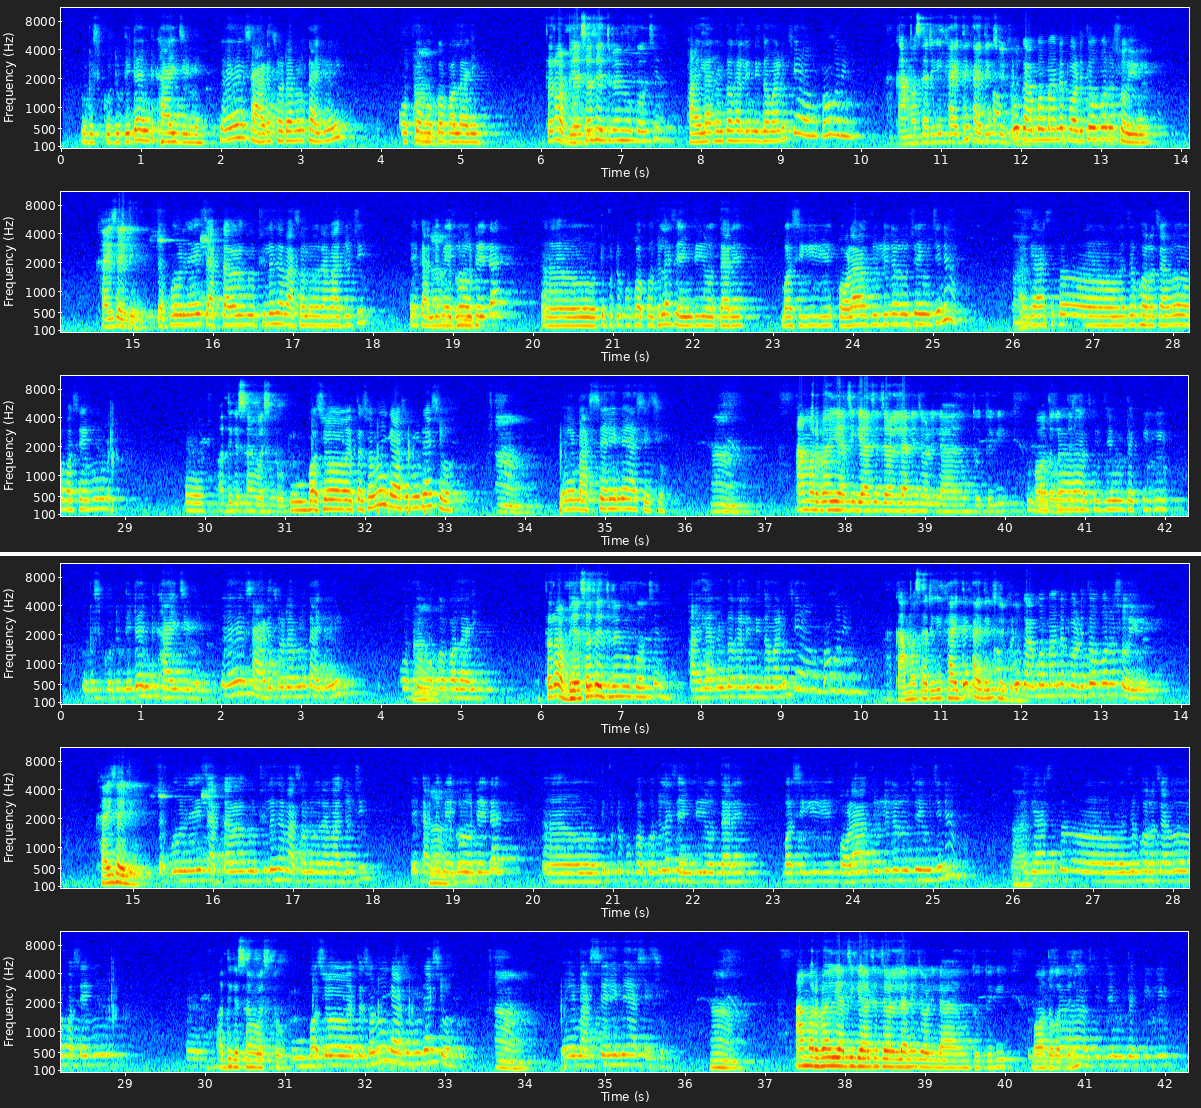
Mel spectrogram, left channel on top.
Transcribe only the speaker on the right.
ହଁ
ତୋର ଅଭ୍ୟାସ ସେଇଥିପାଇଁ ଭୋକ ହଉଚି ଆଉ।
କାମ ସାରିକି ଖାଇଦେ। ଖାଇଦେଇକି
ଶୋଇପଡିବୁ
ଖାଇସାଇଲି।
ହୁଁ
ହୁଁ
ଅଧିକ ସମୟ ବସିଥିବୁ।
ହଁ
ହଁ ଆମର ଭାଇ ଆଜି ଆସେ ରେ ଚଳିଲାନି ଜଳିଲା ହଉଥୁଥୁ କି,
ବନ୍ଦ
କରିଦେନି।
